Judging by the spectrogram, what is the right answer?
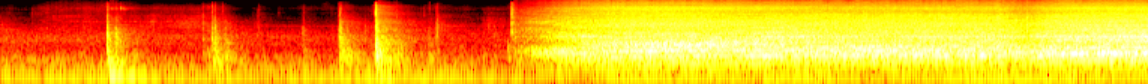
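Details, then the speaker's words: Taiff hair dryer, previously noisy, seizing and smelling burnt, after repair with the bearing (mancal) replaced: a few switch clicks, then a smooth steady airy rush with no rattle or grinding; normal operation. "amigos ficou perfeito tá o funcionamento é excelente tá"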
